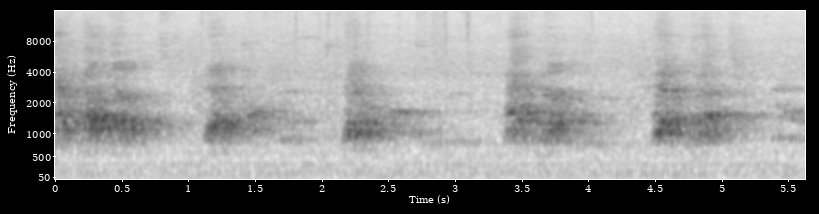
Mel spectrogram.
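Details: A Chihuahua in a pet shop gives high, yappy barks, about one every second.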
